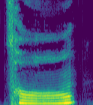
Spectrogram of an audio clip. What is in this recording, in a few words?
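"cong", Mandarin Chinese, third tone; pinyin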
